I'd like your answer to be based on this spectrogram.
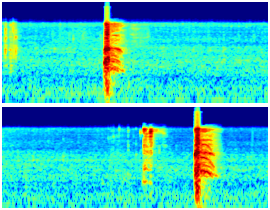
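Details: Child coughing: three short, sharp coughs spaced over a few seconds against quiet room noise.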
